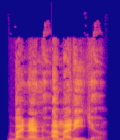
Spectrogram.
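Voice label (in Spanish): "banano amarillo", Spanish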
